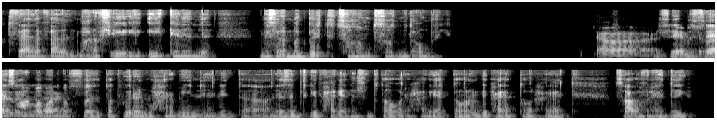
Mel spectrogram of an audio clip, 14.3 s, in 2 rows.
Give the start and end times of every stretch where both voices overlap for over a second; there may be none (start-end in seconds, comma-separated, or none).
6.5-7.9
